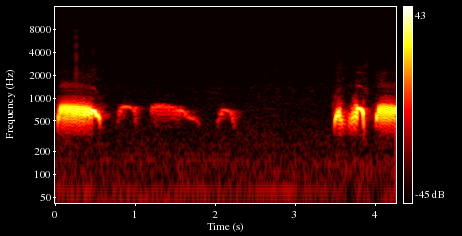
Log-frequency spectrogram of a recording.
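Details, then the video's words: Spotted dove decoy calling to provoke wild doves into cooing: a loud, low, steady coo opens, then softer drawn-out and falling coos follow, and the clip ends with two short rising notes before another long coo. "Tiếng chim cu mồi thúc sung nghe là ghiền bổi nghe là 100% gáy"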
